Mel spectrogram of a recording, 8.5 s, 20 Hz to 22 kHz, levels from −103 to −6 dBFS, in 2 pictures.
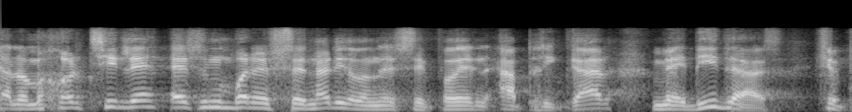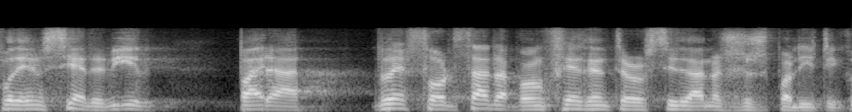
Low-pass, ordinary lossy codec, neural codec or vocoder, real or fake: none; none; codec, 16 kHz, 0.8 kbps, ZipCodec; fake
